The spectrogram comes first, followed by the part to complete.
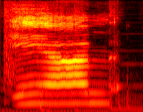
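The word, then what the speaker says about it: Ayn: what's your middle name my middle name is anne um but if you read it you'll think it's i my mom named me after ein rand um we would pronounce it and yeah my mom my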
